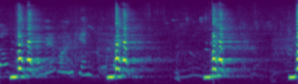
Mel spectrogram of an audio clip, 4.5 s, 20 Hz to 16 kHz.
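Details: Siamang calls from 2015: three loud harmonic bark bursts roughly every one and a half seconds, separated by low, soft wavering tones.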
